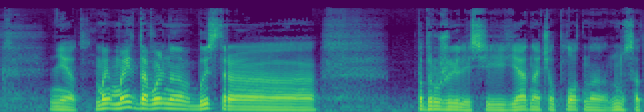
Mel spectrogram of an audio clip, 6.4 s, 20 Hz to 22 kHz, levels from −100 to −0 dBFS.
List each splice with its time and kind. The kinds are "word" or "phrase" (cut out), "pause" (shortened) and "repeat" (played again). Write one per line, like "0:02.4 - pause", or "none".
none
